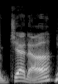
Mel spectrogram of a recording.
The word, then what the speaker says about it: Jeddah: So, tell me how to say it again. – Jeddah. – What did I say? – Yeah, like cheddar cheese. – Okay, so Jeddah, right, we will get a glimpse of how that will be.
